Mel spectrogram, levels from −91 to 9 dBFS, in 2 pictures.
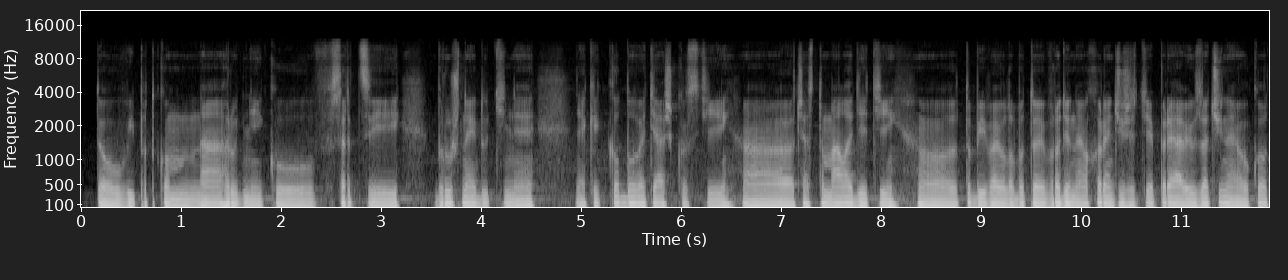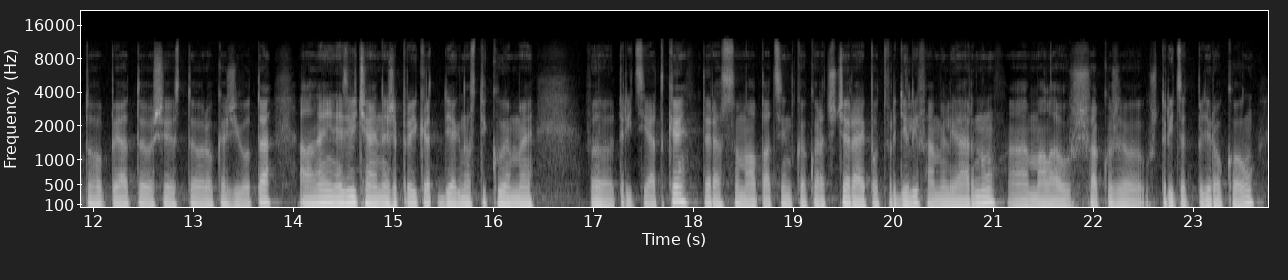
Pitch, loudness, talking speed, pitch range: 110 Hz, -19 LUFS, 145 wpm, 105-115 Hz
